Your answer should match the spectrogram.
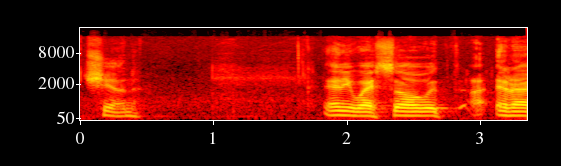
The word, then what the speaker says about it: Qin: cue dog on cue Qin Shi Huangdi the first emperor it's pronounced chin anyway so it and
